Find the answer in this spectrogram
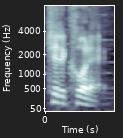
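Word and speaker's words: キタコレ: Used to express things in accordance with their own expectations of the development of the excitement, sometimes omitted as KTKR and pronounced as kitakore.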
